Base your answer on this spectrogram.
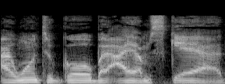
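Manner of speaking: barely noticeable put-on Austrian accent. Recounting a movie scene, quoting Arnold Schwarzenegger: weak Arnold Schwarzenegger impression. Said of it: "my Austrian accent isn't really there".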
